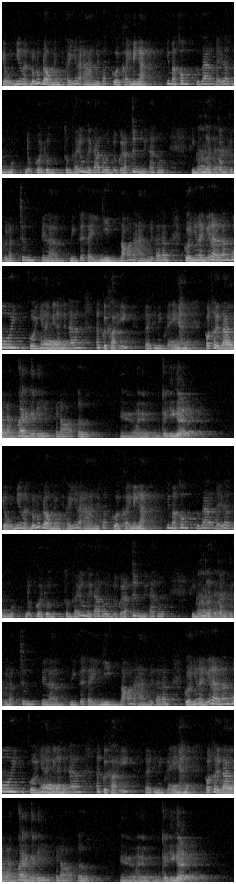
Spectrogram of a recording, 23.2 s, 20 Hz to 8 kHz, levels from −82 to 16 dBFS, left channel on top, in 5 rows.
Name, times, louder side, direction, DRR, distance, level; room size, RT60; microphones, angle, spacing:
voice 1, 0.0-2.9 3.3-16.4 16.8-17.7 18.0-20.4, left 1 dB, 20° left, 3 dB, 0.7 m, -30 dB
voice 2, 8.5-9.1 14.7-15.1 17.2-17.7 18.3-19.4 20.9-22.2, equal, 15° right, 0 dB, 2.0 m, -31 dB
24.5 x 11.5 x 4.1 m, 1.3 s
head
